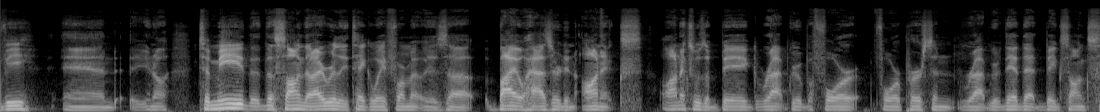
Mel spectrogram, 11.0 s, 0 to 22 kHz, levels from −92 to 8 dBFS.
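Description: At 5.99 to 6.03 s the speech is hit by a wireless microphone noise hit. The analogue FM radio link fades as reflected signals cancel. Receiver noise surges through for about 36 ms. It sounds like a brief swish of static.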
